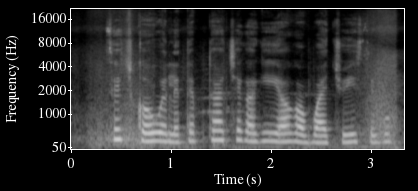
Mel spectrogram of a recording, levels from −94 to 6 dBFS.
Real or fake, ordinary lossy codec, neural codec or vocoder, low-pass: real; none; none; none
